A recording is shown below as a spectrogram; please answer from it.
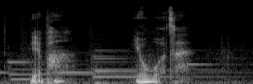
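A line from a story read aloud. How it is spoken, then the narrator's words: Soft, gentle. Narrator (Chinese): 轻声道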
